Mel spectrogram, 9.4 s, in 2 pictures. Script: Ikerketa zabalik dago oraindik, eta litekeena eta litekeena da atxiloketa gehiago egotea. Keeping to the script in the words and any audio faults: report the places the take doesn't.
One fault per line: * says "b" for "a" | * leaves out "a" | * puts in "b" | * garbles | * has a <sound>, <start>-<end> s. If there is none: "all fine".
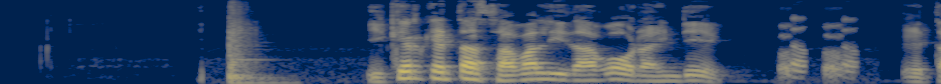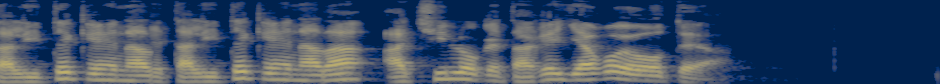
* has a thud, 1.1-1.5 s
* has a laugh, 3.9-4.3 s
